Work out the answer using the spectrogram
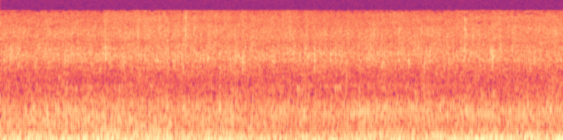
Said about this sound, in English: Noticing my fountain in the backyard. Noticing the water that's flowing outside of the fountain onto the grass that's starting to fade, starting to change.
